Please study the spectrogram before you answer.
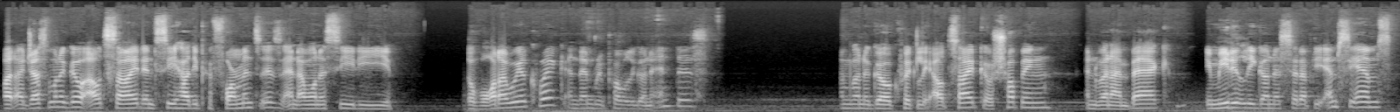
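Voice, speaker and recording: This YouTuber's voice is a little high and fairly bright, and he moves along quickly. He riffs informally on a modded game, working through his thoughts out loud.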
